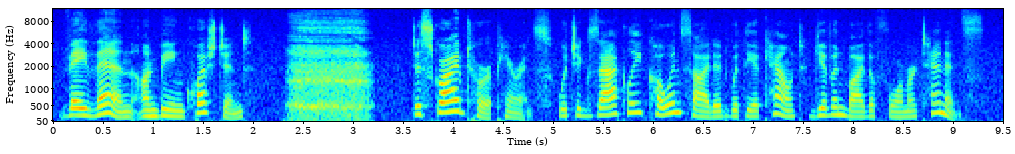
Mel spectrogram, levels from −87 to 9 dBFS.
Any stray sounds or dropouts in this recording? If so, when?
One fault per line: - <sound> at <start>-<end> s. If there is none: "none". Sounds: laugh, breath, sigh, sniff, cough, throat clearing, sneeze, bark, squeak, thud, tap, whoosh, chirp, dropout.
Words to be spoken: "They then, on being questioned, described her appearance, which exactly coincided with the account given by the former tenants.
- breath at 2.3-3.2 s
